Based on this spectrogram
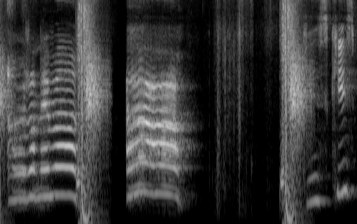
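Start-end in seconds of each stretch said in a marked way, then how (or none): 1.2-1.9 loud, high pained yelp; cry of pain. Acted. Boy hurting his hand on the wall, loud pained yelp. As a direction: let out a sharp yelp of pain.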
